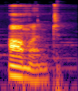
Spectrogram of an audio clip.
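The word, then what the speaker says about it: almond: आपने एल को साइलेंट रखना है और इसको पढ़ना है आमंड।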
